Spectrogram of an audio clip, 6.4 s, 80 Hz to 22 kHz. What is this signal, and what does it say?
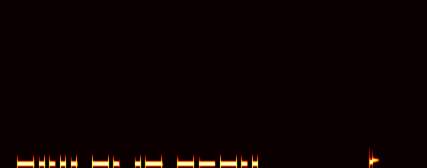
Morse code, heard as a keyed tone, about 15 wpm, 700 Hz. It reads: 6NA8
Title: Common Cut Numbers - 4-Digit 15wpm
